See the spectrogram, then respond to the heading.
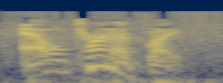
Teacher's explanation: In the adverb form of the same word, the accent is on the second syllable, alternately. But the A is still short.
